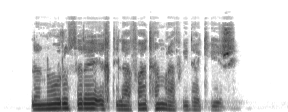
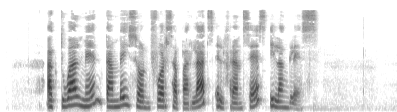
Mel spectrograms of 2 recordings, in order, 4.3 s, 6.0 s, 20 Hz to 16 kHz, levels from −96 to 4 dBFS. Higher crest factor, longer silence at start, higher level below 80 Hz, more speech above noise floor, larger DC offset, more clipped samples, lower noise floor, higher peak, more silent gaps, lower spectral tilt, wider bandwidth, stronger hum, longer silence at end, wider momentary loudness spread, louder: second, 16 dB vs 22 dB; second, 0.45 s vs 0.7 s; first, -58 dBFS vs -84 dBFS; first, 72 dB vs 49 dB; neither; neither; first, -89 dBFS vs -77 dBFS; first, -2 dBFS vs -8 dBFS; neither; first, -5.5 dB/octave vs -4 dB/octave; second, 8.8 kHz vs 11.5 kHz; neither; second, 0.8 s vs 1.25 s; about the same, 13 LU vs 13 LU; first, -18 LUFS vs -29 LUFS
